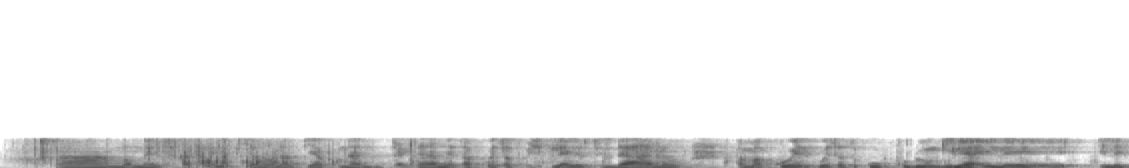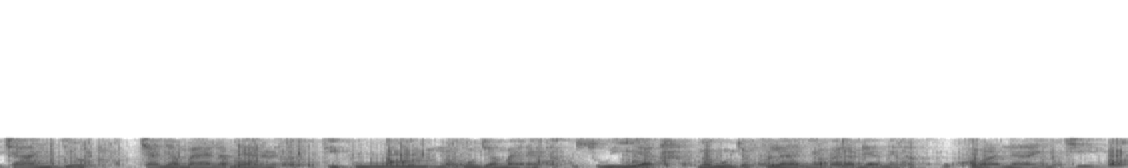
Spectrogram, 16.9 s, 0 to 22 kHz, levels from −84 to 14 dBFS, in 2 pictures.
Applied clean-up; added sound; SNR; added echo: none; Tools; 8 dB; reverberation time 0.6 s.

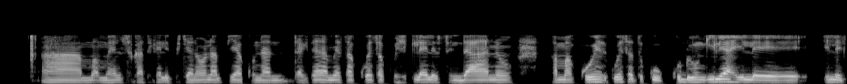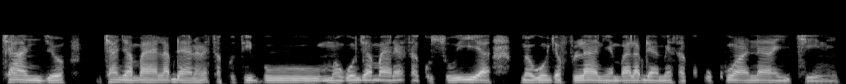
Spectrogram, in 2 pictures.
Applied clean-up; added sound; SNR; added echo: none; none; none; none.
